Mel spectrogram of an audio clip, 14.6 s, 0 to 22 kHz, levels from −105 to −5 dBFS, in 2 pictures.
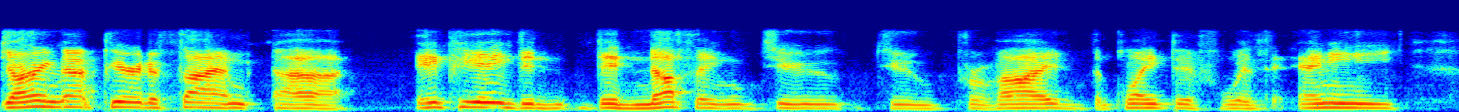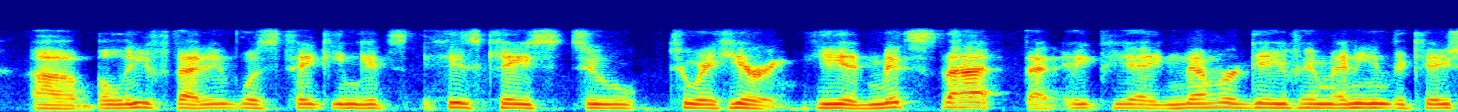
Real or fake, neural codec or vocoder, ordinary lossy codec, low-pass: fake; codec, 16 kHz, 2 kbps, FreqCodec, larger model; Opus, 24 kbps; 7.2 kHz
